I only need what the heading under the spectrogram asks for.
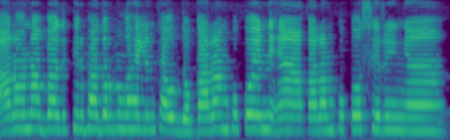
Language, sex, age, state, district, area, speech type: Santali, female, 45-60, Jharkhand, Bokaro, rural, spontaneous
